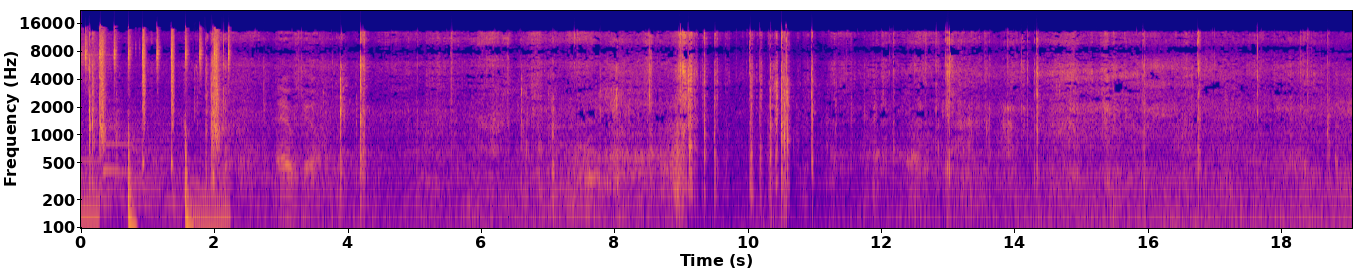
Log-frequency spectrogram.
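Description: Skateboard wheels rolling on concrete, with scattered sharp clacks of the board popping and landing, the loudest cluster about nine to ten and a half seconds in. A music track with a heavy beat cuts off about two seconds in.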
